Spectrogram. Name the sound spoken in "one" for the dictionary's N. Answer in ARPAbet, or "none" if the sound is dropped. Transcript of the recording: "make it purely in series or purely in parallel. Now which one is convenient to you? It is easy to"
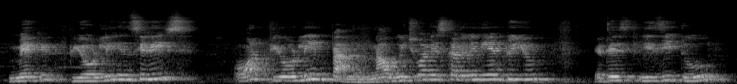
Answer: N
